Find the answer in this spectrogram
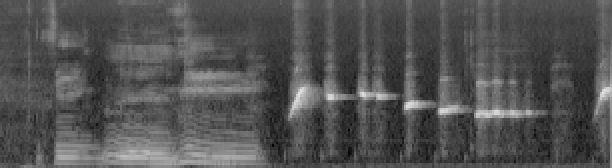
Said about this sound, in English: I think you should become a country and western singer with that whistle.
